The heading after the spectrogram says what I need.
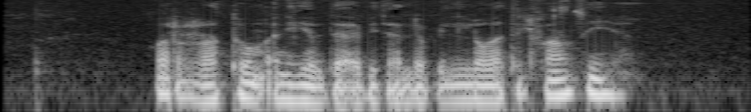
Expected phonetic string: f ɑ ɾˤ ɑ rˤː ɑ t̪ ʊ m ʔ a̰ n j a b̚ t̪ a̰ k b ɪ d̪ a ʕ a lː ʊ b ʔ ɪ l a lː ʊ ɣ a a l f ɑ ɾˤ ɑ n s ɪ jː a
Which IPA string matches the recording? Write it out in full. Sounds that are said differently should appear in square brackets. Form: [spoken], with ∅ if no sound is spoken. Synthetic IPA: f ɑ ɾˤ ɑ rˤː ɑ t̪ ʊ m ʔ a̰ n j a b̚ [d̪] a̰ [ʔ] b ɪ [t̪] a ʕ a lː ʊ b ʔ ɪ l a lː ʊ ɣ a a l f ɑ ɾˤ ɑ n s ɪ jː a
